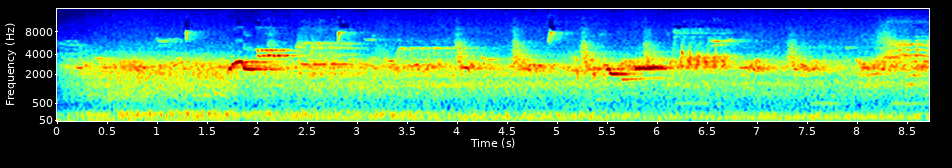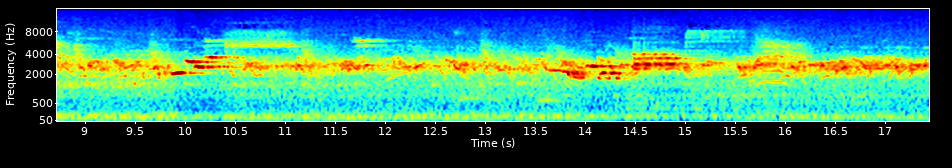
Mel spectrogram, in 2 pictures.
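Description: Birds chirping and calling, many short chirps and whistles over a steady outdoor hiss; the sound starts abruptly.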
